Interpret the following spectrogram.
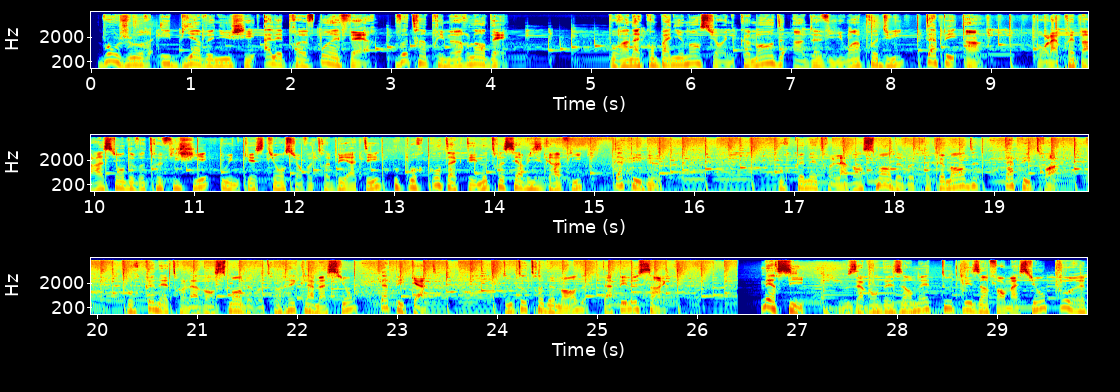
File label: french male telephone IVR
